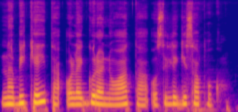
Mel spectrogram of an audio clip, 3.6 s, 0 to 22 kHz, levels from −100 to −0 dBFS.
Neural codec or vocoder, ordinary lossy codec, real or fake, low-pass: none; none; real; none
